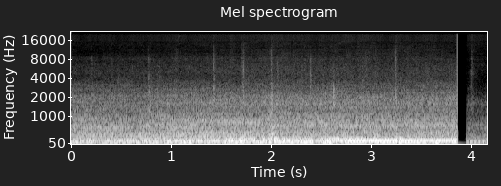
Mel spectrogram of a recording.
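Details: 2009 Mazda BT-50 / Ford Ranger PK PJ diesel on a road test after a faulty MAP sensor was replaced and codes P0107, P2227, P2263 and P0101 were cleared, fixing limp mode: steady low diesel drone with no misfire, surging or stumble; a healthy running engine.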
